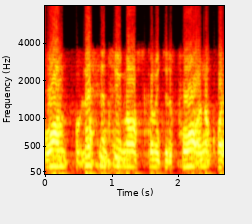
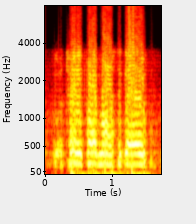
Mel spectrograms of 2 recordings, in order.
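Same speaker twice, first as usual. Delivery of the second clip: shouting over wind, higher and slower; 6 semitones higher, 5 dB louder than usual. On a windy motorway drive, the speaker updates listeners on the distance left: shouting over the wind. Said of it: "I'm shouting because you probably can't even hear me".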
